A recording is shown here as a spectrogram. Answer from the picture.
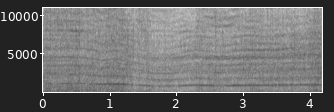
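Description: String trimmer (weed eater) running steadily at speed, a loud whine that wavers slightly in pitch, dipping a little midway and rising again.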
